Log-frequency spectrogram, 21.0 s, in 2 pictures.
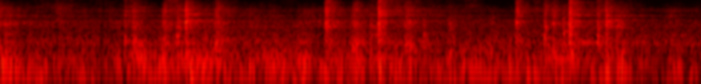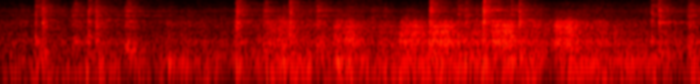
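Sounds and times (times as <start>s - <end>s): train wagons rumbling: 0.0s - 21.0s
wheels clicking over rail joints: 11.0s - 13.2s.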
